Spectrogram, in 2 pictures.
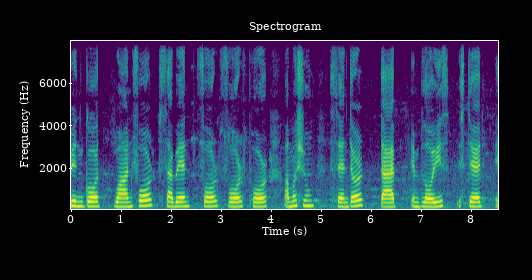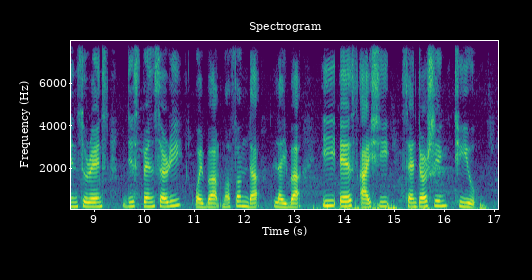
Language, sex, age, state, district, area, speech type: Manipuri, female, 18-30, Manipur, Kangpokpi, urban, read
